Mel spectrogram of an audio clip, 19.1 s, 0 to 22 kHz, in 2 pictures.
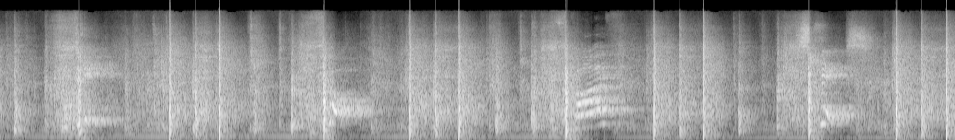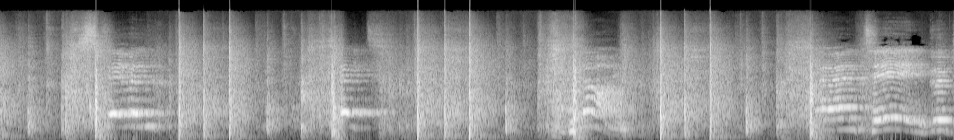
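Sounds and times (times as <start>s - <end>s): strikes slapping pads: 1.6s - 17.9s.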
